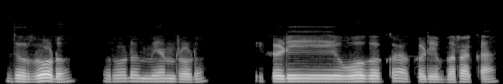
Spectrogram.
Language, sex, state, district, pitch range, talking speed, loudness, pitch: Kannada, male, Karnataka, Raichur, 130-145 Hz, 130 wpm, -18 LUFS, 135 Hz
